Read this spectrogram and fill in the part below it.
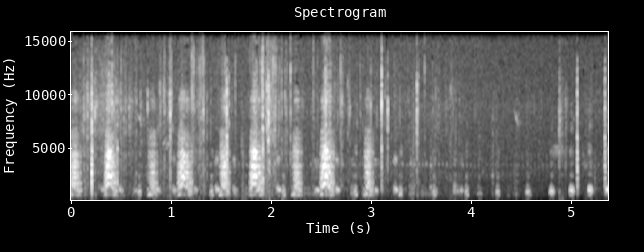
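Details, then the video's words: Chukar partridge, a wild bird caught and released two years earlier, now five to six years old and dominant in its area, calling on an evening in June 2023: loud harsh broadband notes repeated about every half second, softer chatter between. "Sevdiğim Keklik Sesi"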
